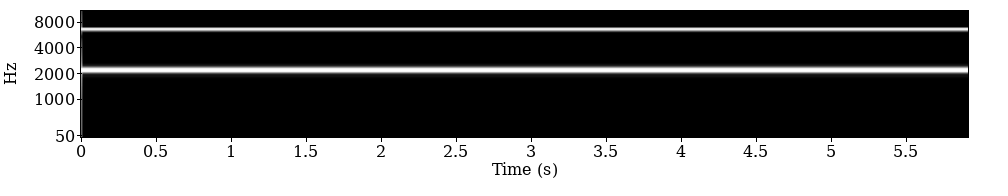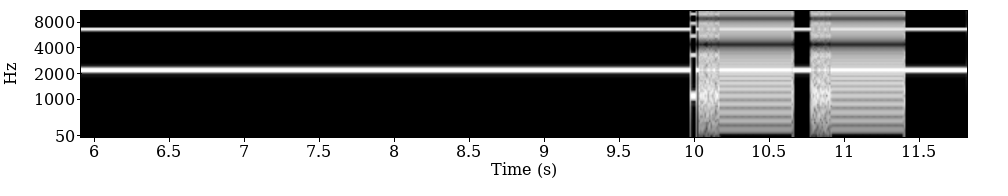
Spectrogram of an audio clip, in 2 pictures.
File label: MZ800 Tape; retromelsarchive; sharp mz800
